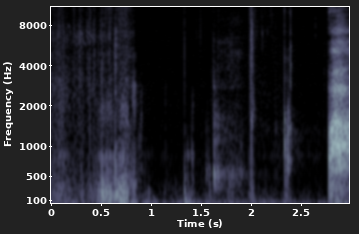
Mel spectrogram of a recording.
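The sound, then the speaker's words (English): Mouth sounds of someone sipping an Americano coffee with collagen in it: a soft slurp, a few small wet clicks and swallows, then a louder airy slurp at the end. No one speaks. “Let me take a sip of coffee real quick.”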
